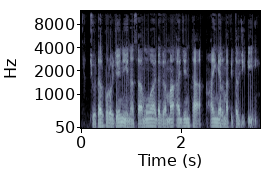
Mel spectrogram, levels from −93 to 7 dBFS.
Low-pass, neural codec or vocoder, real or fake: 10.8 kHz; none; real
